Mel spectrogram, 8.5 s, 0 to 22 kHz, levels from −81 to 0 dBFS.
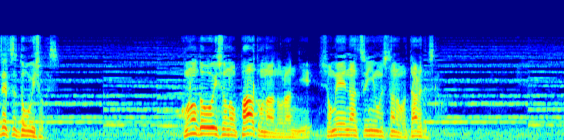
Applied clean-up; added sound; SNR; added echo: none; Raindrop / Drip; 18 dB; none.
